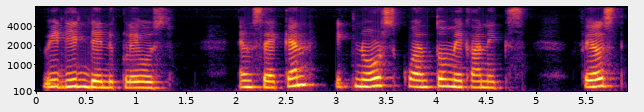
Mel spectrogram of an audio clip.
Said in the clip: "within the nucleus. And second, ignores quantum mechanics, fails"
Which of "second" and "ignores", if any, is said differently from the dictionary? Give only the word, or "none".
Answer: ignores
